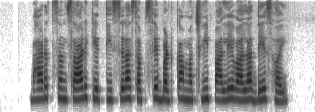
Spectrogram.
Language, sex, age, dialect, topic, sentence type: Magahi, female, 41-45, Southern, agriculture, statement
